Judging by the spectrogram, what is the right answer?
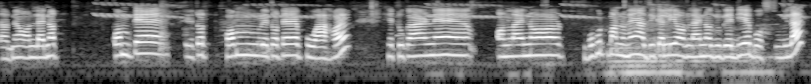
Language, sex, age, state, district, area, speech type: Assamese, female, 45-60, Assam, Sivasagar, urban, spontaneous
